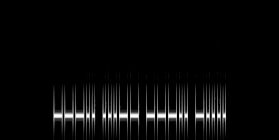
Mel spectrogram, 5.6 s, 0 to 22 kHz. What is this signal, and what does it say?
Morse code, heard as a keyed tone, about 22 wpm, 700 Hz. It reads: 8386
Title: Numbers - 4-Digit 22wpm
